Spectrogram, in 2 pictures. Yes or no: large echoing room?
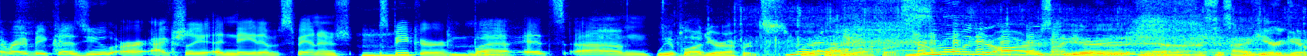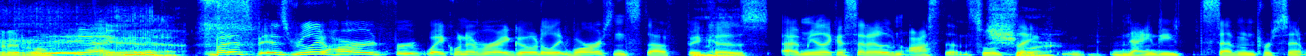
no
